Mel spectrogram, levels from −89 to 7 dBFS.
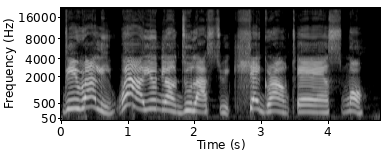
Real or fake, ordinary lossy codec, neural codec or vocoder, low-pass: real; none; none; none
